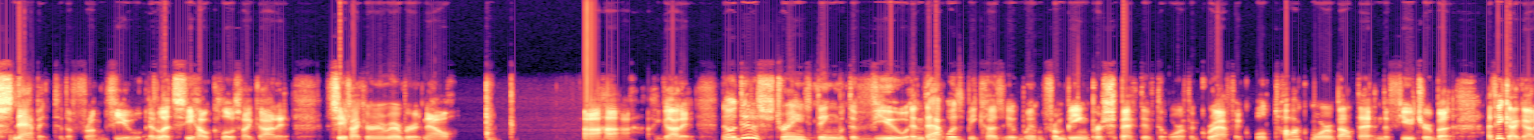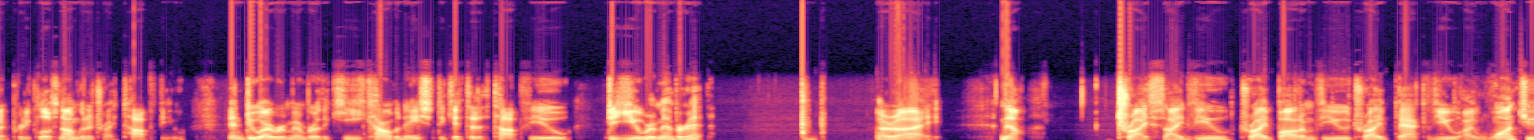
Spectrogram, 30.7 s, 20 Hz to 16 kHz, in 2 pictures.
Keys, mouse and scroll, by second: 4.8 KP_1, 15.8 middle click, 17.0-18.9 middle drag, 23.3 KP_7, 26.5-27.4 middle drag, 28.6-29.3 middle drag.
